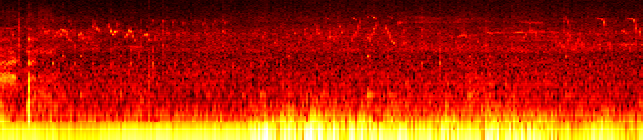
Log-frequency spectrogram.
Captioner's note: birds chirping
